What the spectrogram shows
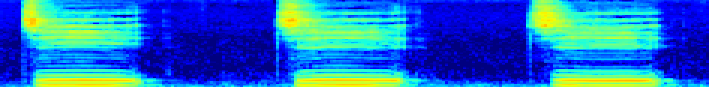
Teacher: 萧山话鸡声母的发音同普通话的鸡，但是发音略紧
